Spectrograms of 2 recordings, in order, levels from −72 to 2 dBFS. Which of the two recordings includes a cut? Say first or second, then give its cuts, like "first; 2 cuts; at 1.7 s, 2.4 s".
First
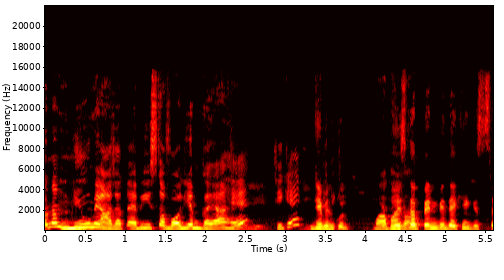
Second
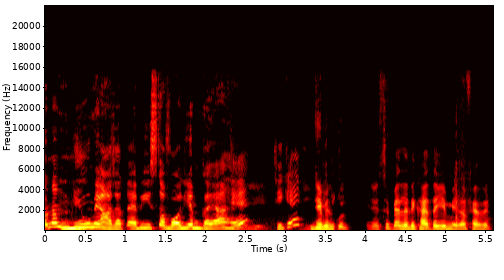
second; 1 cut; at 4.1 s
